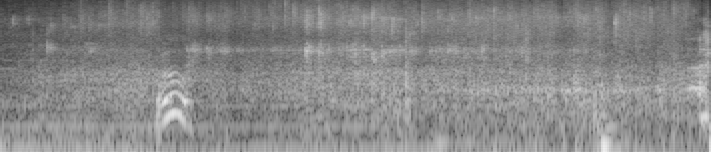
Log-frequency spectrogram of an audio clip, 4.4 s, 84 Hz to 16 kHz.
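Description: Water pump in a Bailey Phoenix 640 caravan running with the taps open, giving a steady loud rush of flowing water throughout, with one brief voiced exclamation.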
